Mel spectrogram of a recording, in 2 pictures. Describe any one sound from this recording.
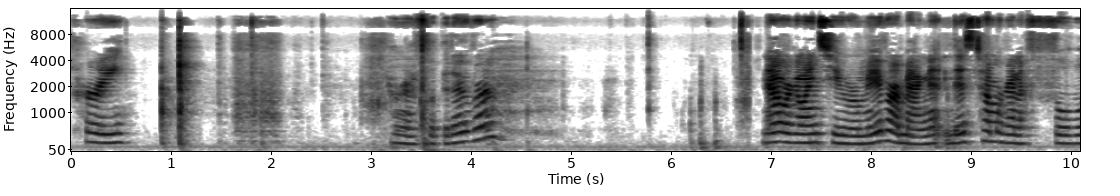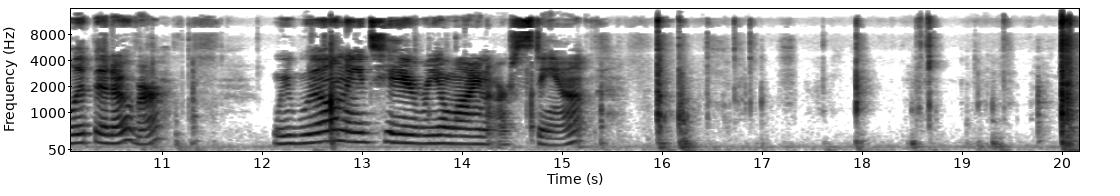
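Small plastic pieces click and tap on a hard work surface.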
